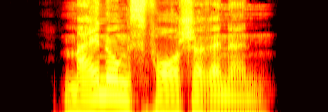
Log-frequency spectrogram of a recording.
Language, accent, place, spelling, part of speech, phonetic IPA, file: German, Germany, Berlin, Meinungsforscherinnen, noun, [ˈmaɪ̯nʊŋsˌfɔʁʃəʁɪnən], De-Meinungsforscherinnen.ogg
- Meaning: plural of Meinungsforscherin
